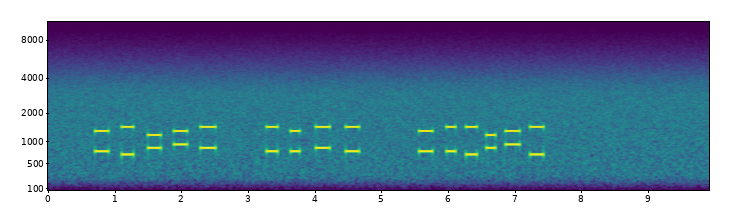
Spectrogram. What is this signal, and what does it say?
DTMF, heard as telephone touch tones, dialled by hand, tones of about 200 ms, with phone line noise. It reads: 53709 6596 563703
